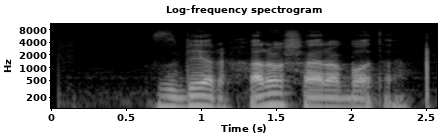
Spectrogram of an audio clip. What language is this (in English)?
Russian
